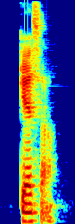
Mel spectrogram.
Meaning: what type of, what kind of
- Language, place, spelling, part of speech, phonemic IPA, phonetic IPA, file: Hindi, Delhi, कैसा, determiner, /kɛː.sɑː/, [kɛː.säː], LL-Q1568 (hin)-कैसा.wav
